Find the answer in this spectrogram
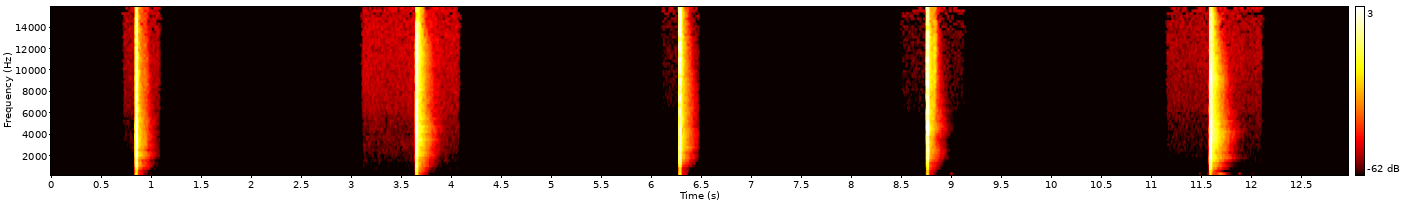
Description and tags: Various slaps, subtle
